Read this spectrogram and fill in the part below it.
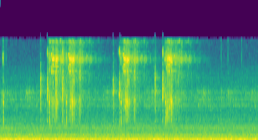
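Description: Soft interface clicks tick briefly.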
